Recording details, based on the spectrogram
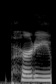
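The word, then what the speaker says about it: Purty: so that everybody knows Purdy was actually spelled p-u-r-t-y and that's why I pronounced it that way I definitely understand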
